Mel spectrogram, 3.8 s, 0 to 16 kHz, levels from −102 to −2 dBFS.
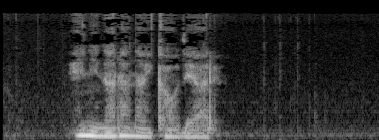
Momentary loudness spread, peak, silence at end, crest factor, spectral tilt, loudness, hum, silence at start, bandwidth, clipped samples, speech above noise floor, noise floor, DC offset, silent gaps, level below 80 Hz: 15 LU; -10 dBFS; 1.6 s; 16 dB; -6.5 dB/octave; -24 LUFS; none; 0.75 s; 11.5 kHz; under 0.1%; 41 dB; -63 dBFS; under 0.1%; none; -44 dBFS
